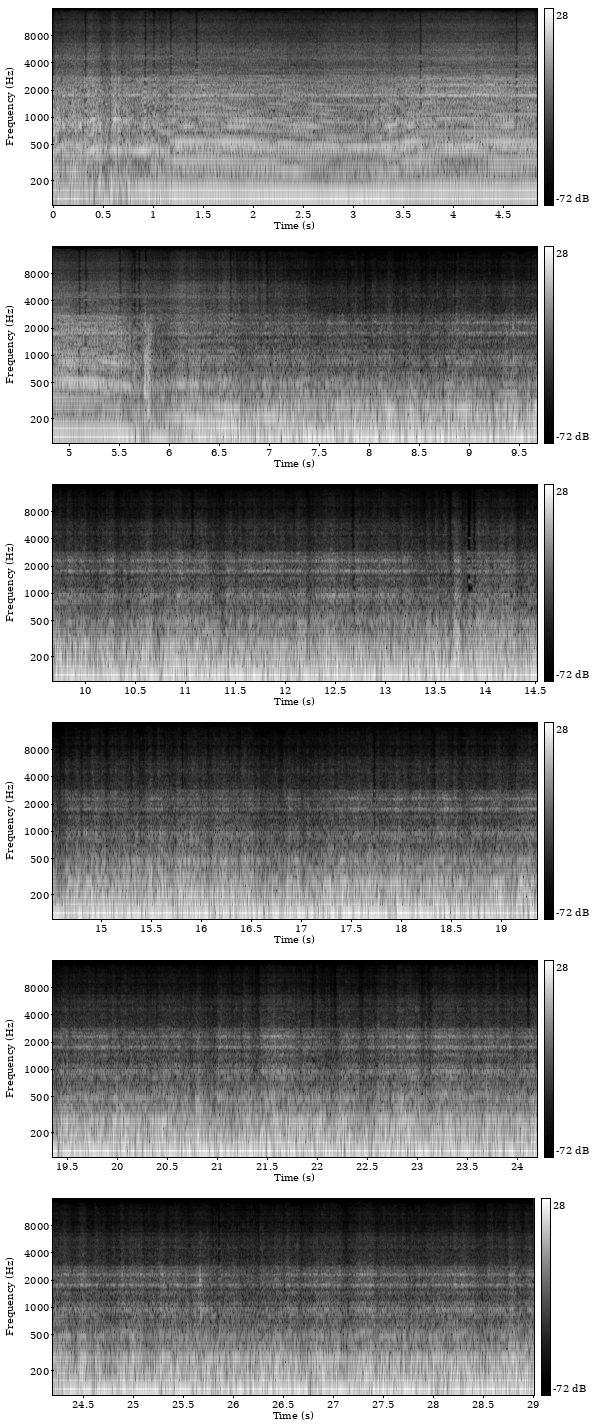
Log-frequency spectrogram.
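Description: Drag-race car engine revving, its pitch rising and falling for the first few seconds, then settling into a steady deep rumble.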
